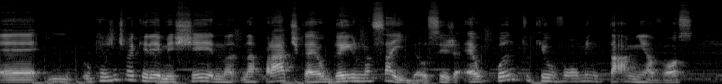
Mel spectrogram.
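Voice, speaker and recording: A man's medium-pitched voice at a moderate pace, with very wide pitch swings, hardly any pauses, and music in the background. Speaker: streamer and tech tutorial youtuber. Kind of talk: tutorial.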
